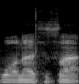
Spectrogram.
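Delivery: ordinary talk, nothing marked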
